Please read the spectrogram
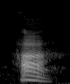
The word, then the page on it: a: Ansus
